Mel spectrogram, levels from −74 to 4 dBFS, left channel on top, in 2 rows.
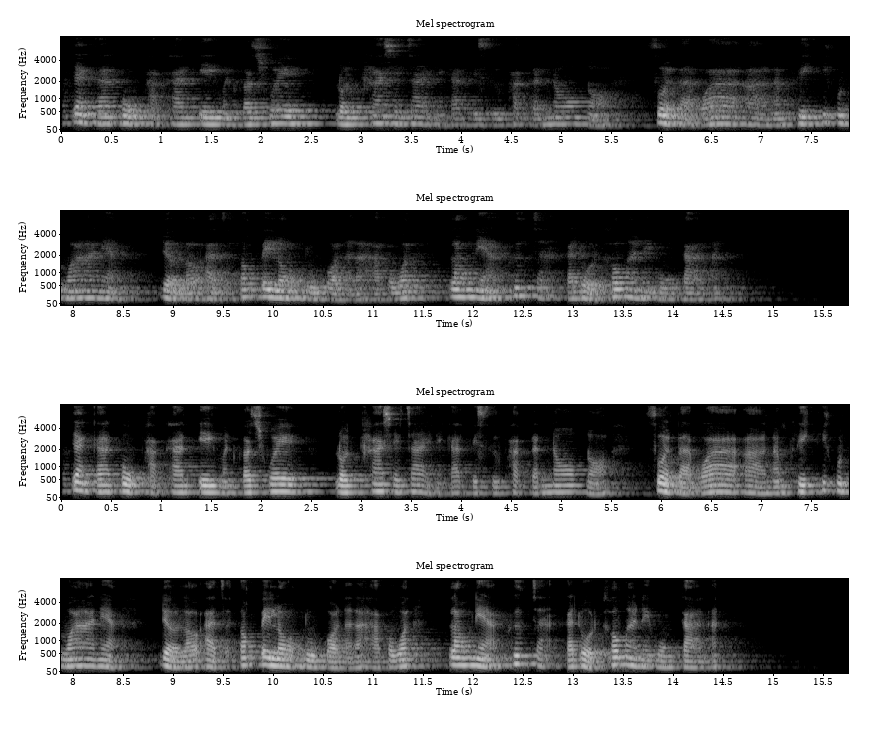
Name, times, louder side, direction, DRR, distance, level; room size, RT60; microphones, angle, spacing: voice 1, 0.0-2.4 2.7-5.5 5.9-7.5 7.7-8.4 8.9-11.4 11.8-14.4, right 4 dB, 80° right, 10 dB, 0.3 m, -24 dB
6.0 x 2.0 x 3.0 m, 1.1 s
head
